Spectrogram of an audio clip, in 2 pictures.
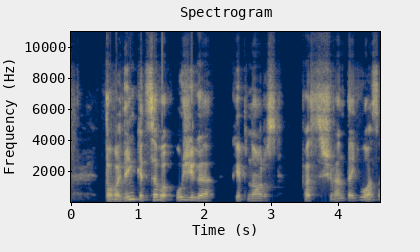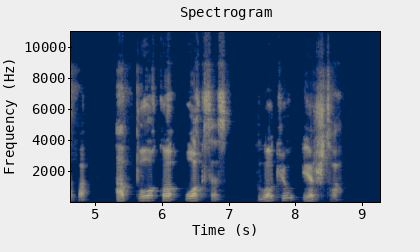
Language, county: Lithuanian, Klaipėda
